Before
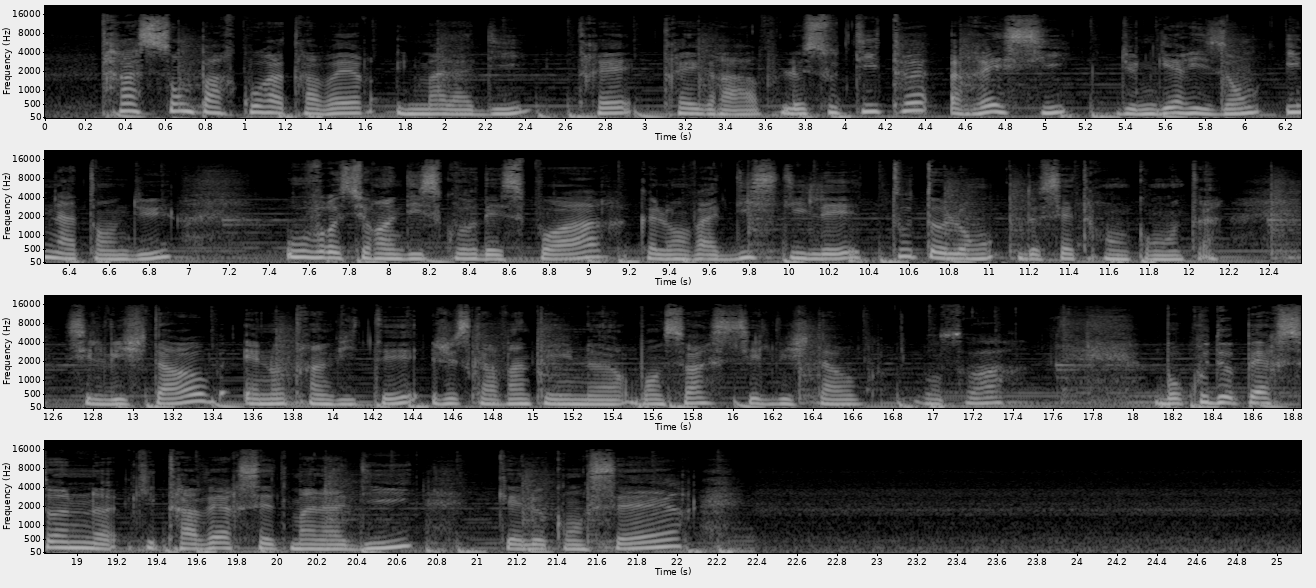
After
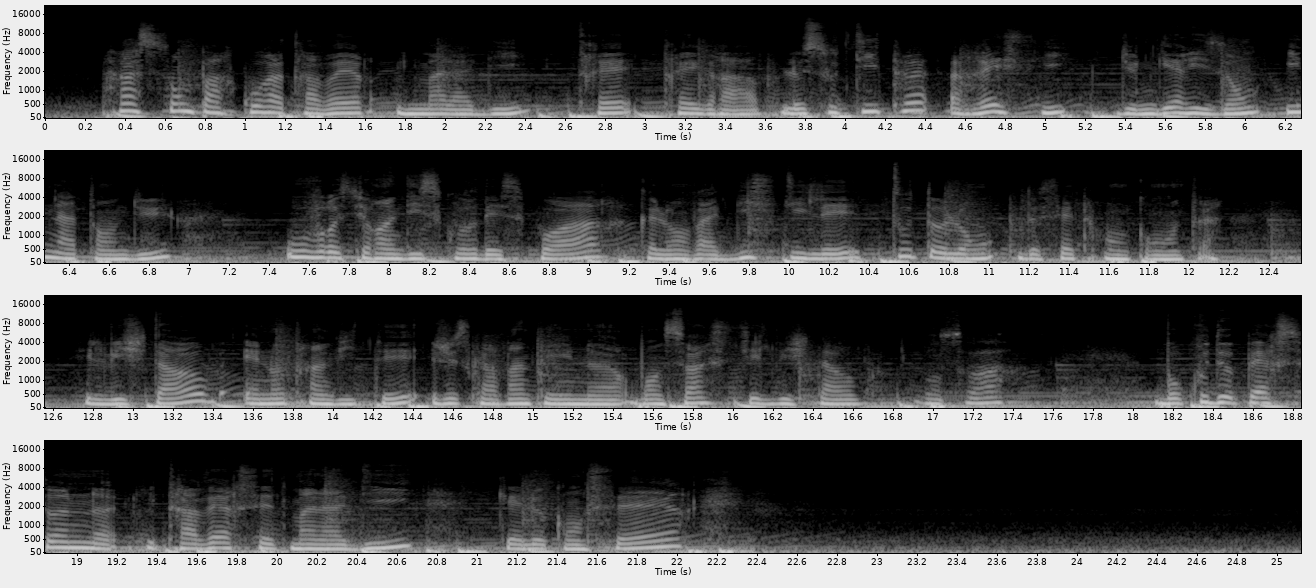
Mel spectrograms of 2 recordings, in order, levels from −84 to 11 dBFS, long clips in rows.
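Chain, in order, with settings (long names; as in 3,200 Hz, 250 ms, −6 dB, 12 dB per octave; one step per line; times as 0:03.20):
RIAA equalisation playback
low-pass that shuts in the quiet parts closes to 530 Hz, open at −9.5 dBFS
feedback echo with a low-pass in the loop 213 ms, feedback 64%, low-pass 2,100 Hz, level −21 dB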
